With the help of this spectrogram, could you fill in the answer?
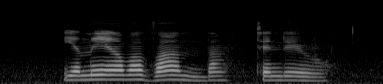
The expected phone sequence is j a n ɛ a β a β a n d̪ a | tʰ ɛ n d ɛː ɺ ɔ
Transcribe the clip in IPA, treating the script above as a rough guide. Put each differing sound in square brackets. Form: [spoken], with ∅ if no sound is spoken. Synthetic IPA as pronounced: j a n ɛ a β a [v] a n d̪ a | tʰ ɛ n d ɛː ɺ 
